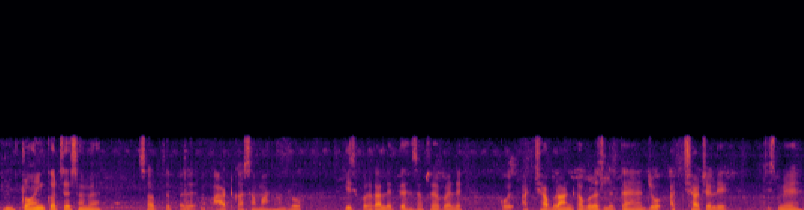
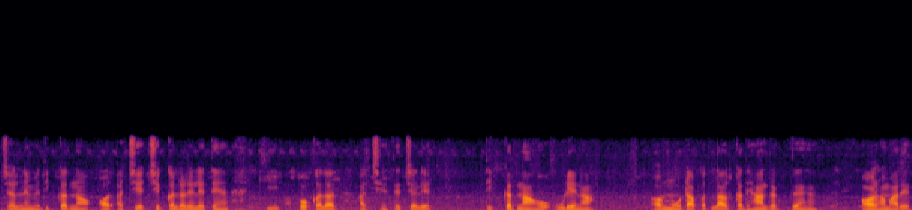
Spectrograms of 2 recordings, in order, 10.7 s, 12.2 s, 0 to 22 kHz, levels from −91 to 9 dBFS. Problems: constant background noise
